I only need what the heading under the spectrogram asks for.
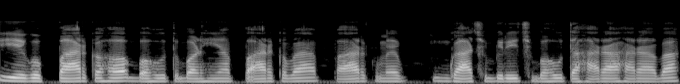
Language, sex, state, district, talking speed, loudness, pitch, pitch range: Bhojpuri, male, Bihar, Muzaffarpur, 125 wpm, -19 LUFS, 140 Hz, 140-150 Hz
